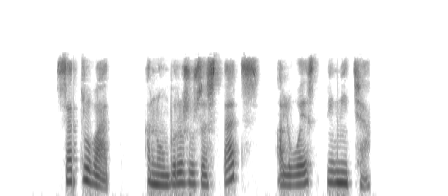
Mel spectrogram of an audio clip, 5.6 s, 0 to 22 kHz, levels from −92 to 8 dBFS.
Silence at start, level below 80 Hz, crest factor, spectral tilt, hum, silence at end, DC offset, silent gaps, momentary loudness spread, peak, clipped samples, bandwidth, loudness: 0.7 s; -68 dBFS; 22 dB; -3.5 dB/octave; none; 1 s; under 0.1%; 1.45-1.50 s, 1.60-1.78 s, 3.37-3.44 s; 11 LU; -10 dBFS; under 0.1%; 8.2 kHz; -29 LUFS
